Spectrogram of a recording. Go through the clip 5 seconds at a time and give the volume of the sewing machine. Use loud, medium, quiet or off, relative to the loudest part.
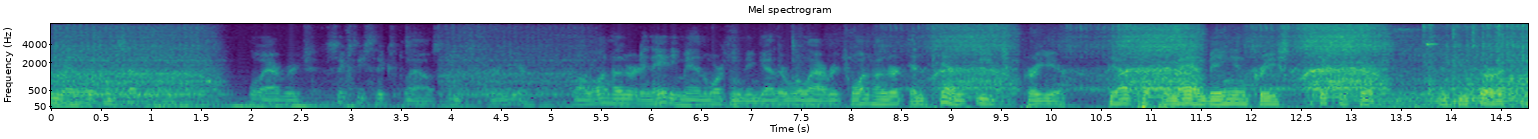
medium, medium, loud.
